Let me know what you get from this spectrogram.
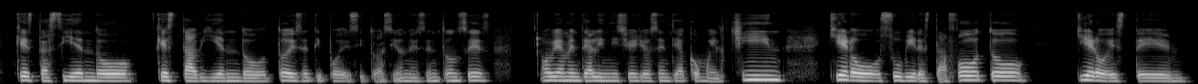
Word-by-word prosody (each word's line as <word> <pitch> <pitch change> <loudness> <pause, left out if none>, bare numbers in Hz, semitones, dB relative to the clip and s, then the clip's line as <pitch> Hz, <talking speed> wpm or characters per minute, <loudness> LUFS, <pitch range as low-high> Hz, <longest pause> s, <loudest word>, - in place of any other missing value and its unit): qué 190 - +2
está 180 -2 -1
haciendo, 165 -1 +2 0.2
qué 180 - +2
está 175 -2 +1
viendo, 160 -2 -2
todo 185 - -1
ese 165 -1 0
tipo 160 - -8
de 150 - -5
situaciones. 155 - -8
Entonces, 175 +1 -4 0.5
obviamente 180 -1 +1
al 170 +1 +2
inicio 170 -1 -3
yo 165 0 -3
sentía 160 -1 -6
como 165 -2 -6
el 140 +1 -8
chin, 215 -1 +3 0.4
quiero 180 -7 +6
subir 170 +1 0
esta 150 -3 -5
foto, 190 -2 +2 0.4
quiero, 195 -5 +4
este, 155 0 -2
165 Hz, 130 wpm, -22 LUFS, 160-180 Hz, 0.5 s, quiero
